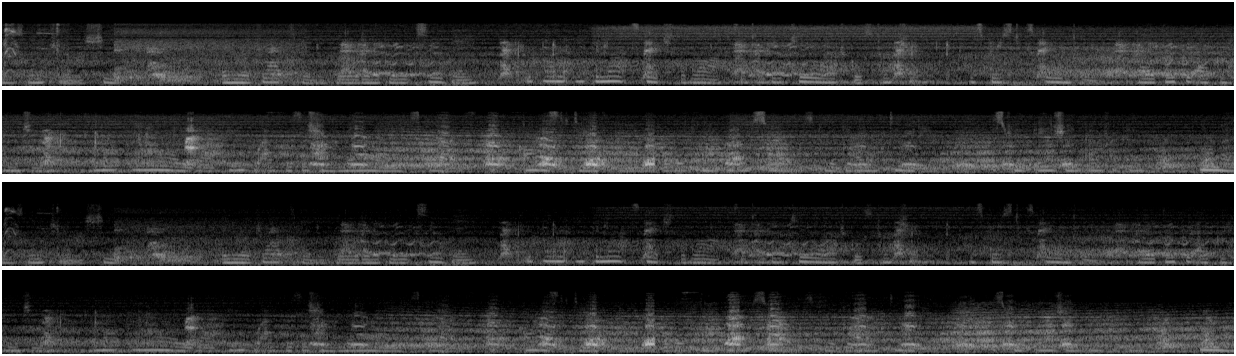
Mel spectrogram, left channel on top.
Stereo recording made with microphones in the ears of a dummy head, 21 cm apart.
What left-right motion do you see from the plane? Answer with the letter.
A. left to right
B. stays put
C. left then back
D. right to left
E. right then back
A.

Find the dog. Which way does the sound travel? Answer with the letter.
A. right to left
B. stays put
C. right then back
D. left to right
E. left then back
D.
